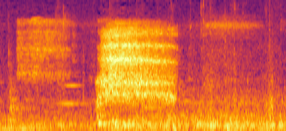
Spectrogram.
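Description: A heavy metal door slides open with a hiss.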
